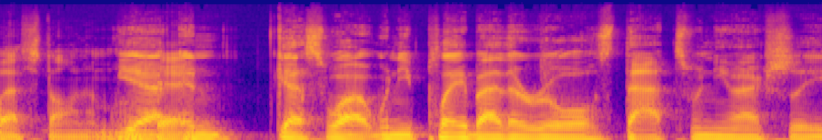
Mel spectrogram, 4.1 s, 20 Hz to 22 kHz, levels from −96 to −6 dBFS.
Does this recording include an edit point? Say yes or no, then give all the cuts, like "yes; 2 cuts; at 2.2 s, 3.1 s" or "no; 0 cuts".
no; 0 cuts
